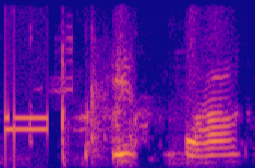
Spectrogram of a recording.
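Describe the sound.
A telephone keypad tone sounds as a secret code is dialed: one steady, bright two-pitch beep, then a voice speaking.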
